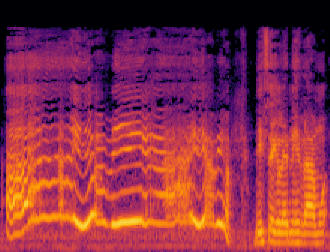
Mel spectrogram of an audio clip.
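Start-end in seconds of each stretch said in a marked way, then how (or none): 0.1-3.1 mock wail. Real, not acted. Laughing at own story.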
